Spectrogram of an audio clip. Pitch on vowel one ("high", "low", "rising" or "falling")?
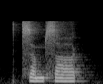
high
